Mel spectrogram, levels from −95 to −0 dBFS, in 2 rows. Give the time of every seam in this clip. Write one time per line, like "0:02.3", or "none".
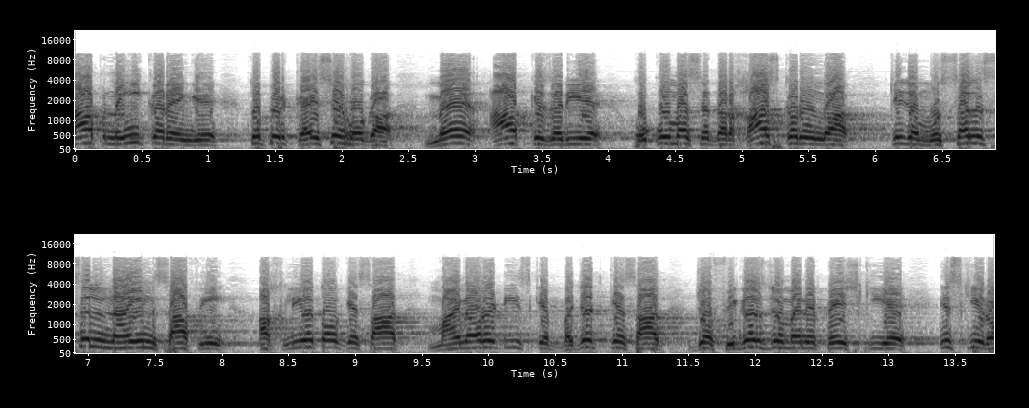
none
